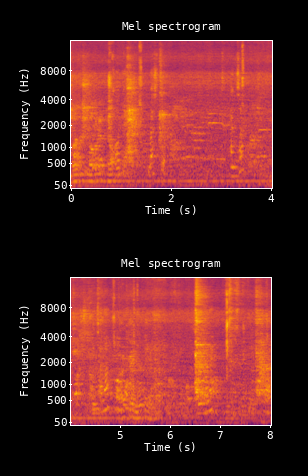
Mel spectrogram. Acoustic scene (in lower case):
restaurant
